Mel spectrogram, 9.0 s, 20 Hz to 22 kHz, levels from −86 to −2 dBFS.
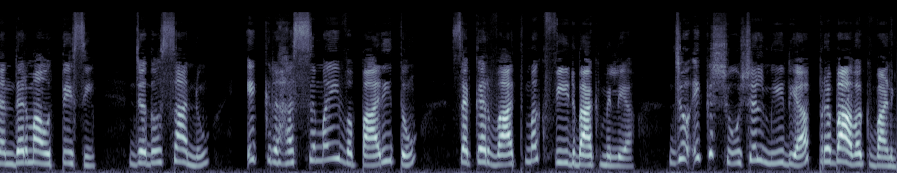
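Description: Pre-echo at 2.47 s in this speech recording: a short hiss creeps in about 13 ms ahead of a sharp attack, softening it. The transform codec spread quantisation noise sized for the loud onset across its whole block, filling the quiet moment before it.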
